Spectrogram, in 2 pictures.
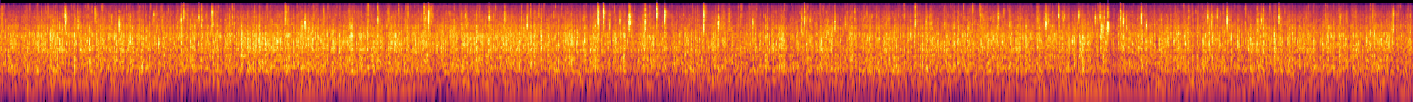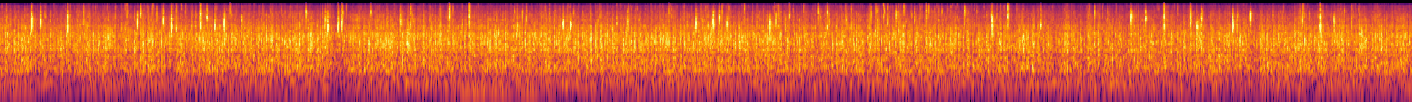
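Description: Soft rain falling steadily: an even hiss dotted with many small, sharp ticks of single drops landing.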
